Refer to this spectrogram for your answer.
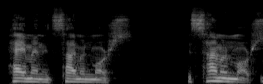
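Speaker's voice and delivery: imitated American pronunciation. Retelling how a man says his own name, in a put-on American accent. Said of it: "son nom en ricain, il fait".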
